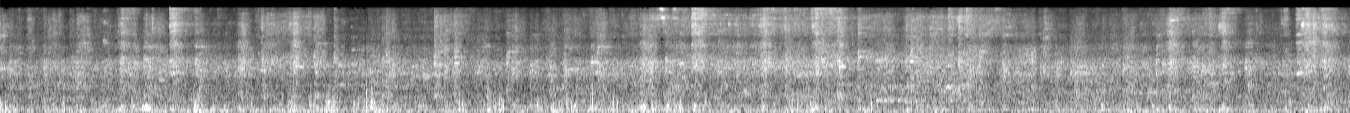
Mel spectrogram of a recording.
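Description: Freight train cars rolling steadily past, a steady low rumble with the clatter of wheels over the track.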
